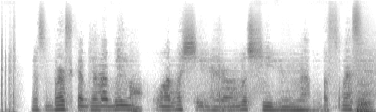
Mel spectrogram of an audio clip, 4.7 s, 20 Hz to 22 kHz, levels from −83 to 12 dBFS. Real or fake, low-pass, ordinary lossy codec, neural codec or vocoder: fake; none; none; codec, 44.1 kHz, 0.9 kbps, DAC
